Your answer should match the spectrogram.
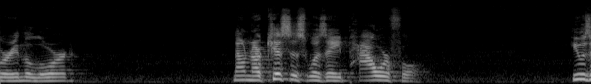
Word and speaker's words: Narcissus: There Paul invites his audience to greet those of the household of Narcissus, or Narcissus. Narcissus would be kind of like the Greek pronunciation. Narcissus would be the Latin one.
